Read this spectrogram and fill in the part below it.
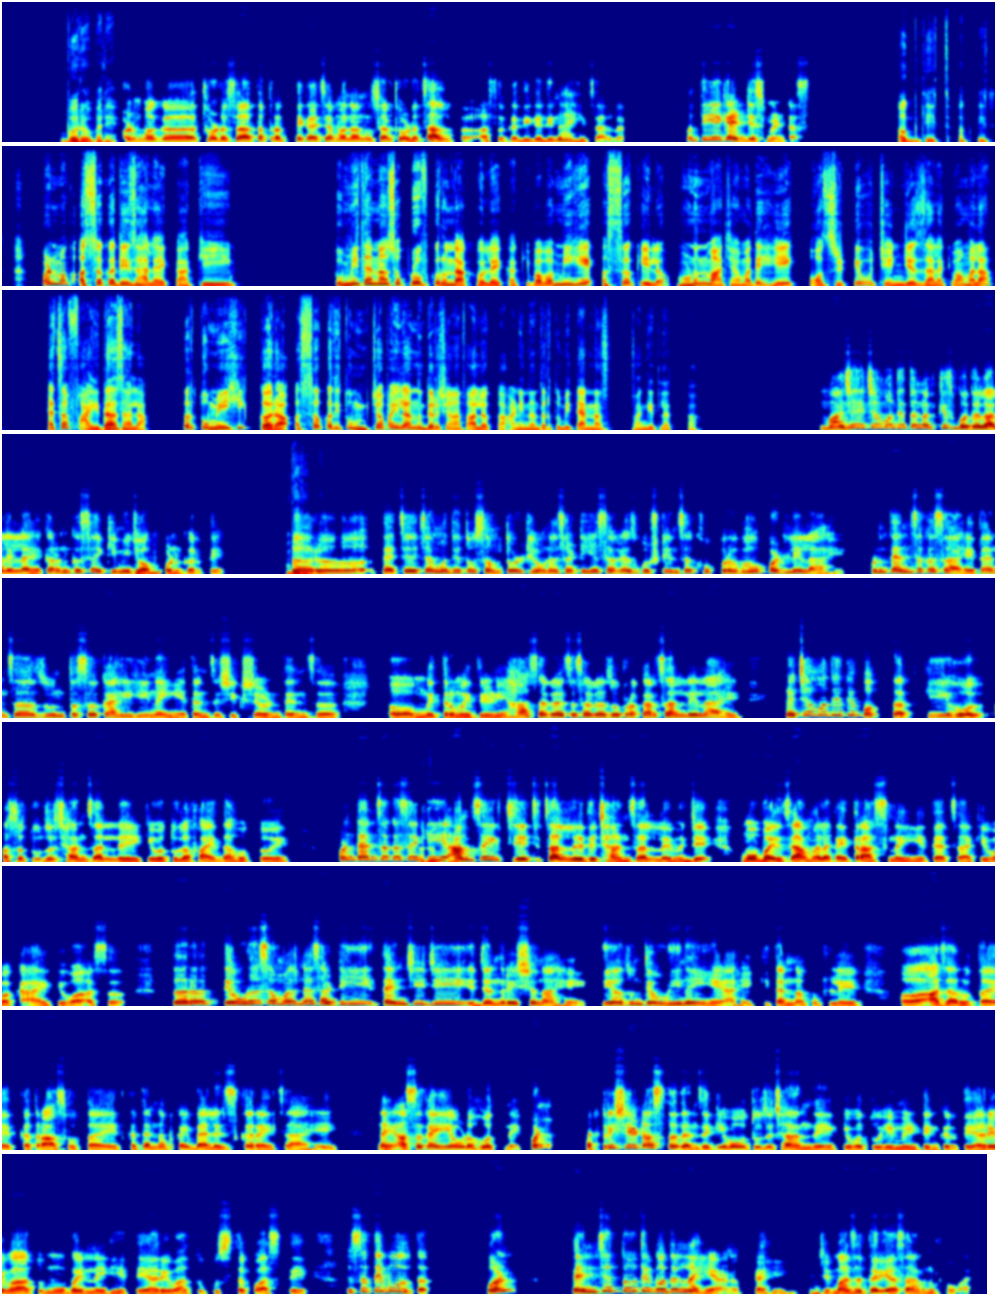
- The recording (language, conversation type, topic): Marathi, podcast, सूचनांवर तुम्ही नियंत्रण कसे ठेवता?
- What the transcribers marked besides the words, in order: stressed: "नाही"; in English: "अडजस्टमेंट"; in English: "प्रूफ"; in English: "पॉझिटिव्ह चेंजेस"; other background noise; tapping; laughing while speaking: "जे चाललंय ते छान चाललंय"; in English: "ॲप्रिशिएट"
